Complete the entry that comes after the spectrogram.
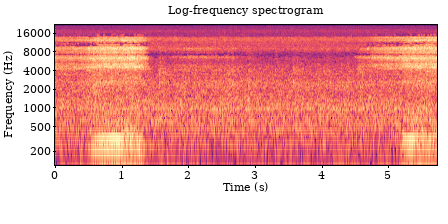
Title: Sleeping Women Loud Snoring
